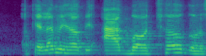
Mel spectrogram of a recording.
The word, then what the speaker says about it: Agbortogo: Abigort. He g he you gave up after the second letter. Okay, let me help you. Abogo. So the first G is silent.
